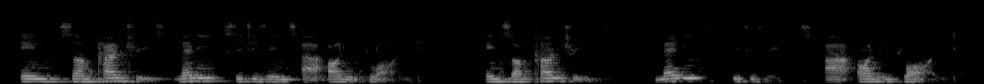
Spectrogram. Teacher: so the stressed word here is countries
